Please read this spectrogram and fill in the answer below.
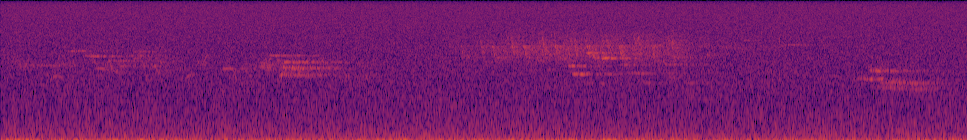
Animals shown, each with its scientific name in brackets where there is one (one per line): Rose-breasted Grosbeak (Pheucticus ludovicianus)
Hermit Thrush (Catharus guttatus)
Ovenbird (Seiurus aurocapilla)
Wood Thrush (Hylocichla mustelina)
